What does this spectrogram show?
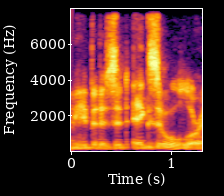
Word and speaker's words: Exul: You you've chosen reading from the press, you've chosen to perform Citadel and I might mispronounce the album name here, but is it Exel or Exile? Yeah, Exel. Exel.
